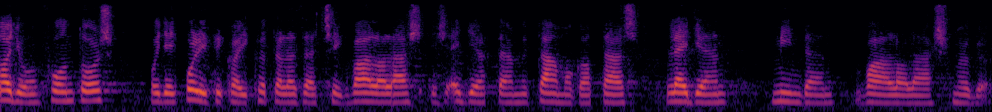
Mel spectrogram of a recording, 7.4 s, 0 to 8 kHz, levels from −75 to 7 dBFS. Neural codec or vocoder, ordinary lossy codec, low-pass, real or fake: none; Opus, 24 kbps; 7.2 kHz; real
